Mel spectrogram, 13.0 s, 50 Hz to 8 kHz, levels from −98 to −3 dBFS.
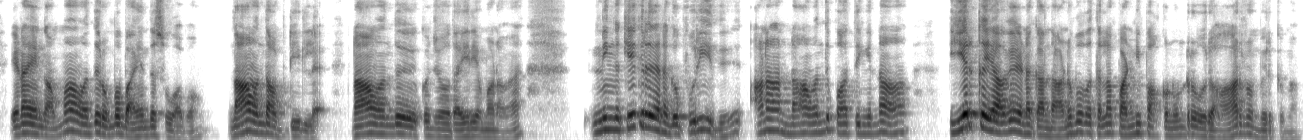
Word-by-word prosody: ஏன்னா, 155 - +2
எங்க 130 - -5
அம்மா 180 +3 -1
வந்து 145 +3 -2
ரொம்ப 135 +3 0
பயந்த 115 +4 -4
சுவாபம். 90 -3 -10 0.3
நான் - - +6
வந்து - - 0
அப்படி 115 - -12
இல்ல. - - -10 0.4
நான் 145 +2 +4
வந்து 145 +1 -1 0.2
கொஞ்சம் 110 -3 -6
தைரியமானவன். 100 -3 -7 0.8
நீங்க 205 0 +1
கேக்கறது 240 -4 +5
எனக்கு 145 -3 0
புரியுது. 175 - -5 0.3
ஆனா, 195 - 0 0.2
நான் 155 +1 -1
வந்து 160 +6 -5
பார்த்தீங்கன்னா, 150 +1 -3 0.7
இயற்கையாவே 470 - +8
எனக்கு 145 -4 0
அந்த 115 -2 -4
அனுபவத்த 150 0 -4
எல்லாம் 155 -2 -3
பண்ணி 135 +5 -3
பார்க்கணும்ன்ற, 120 0 -7
ஒரு - - -2 0.2
ஆர்வம் 140 -7 -3
இருக்கு 90 - -18
மேம். 85 +1 -27
145 Hz, 155 wpm, -23 LUFS, 115-165 Hz, 0.8 s, இயற்கையாவே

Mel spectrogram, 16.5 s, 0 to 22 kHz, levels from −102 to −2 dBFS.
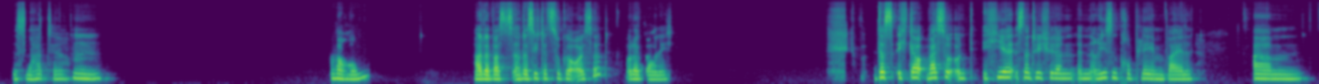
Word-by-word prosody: Das 175 0 -6
wa 165 -1 -3
hat, 180 0 -7
ja. 175 0 -7
Mhm. 185 -1 -3 2.7
Warum? 185 +5 0 1.3
Hat 170 0 +6
er 170 - +9
das 175 0 +2
hat 170 +1 -1
er 180 - +4
sich 195 +1 +2
dazu 185 0 -2
geäußert 180 - -1 0.2
oder 175 0 +2
gar 165 -2 -3
nicht? 160 +1 -7 2.4
W - - -27
das 230 0 +7
ich 205 -2 -2
glaube 210 -3 +5
weißt 220 +1 +5
du, 235 - +3
und 195 -1 -5
hier 235 +5 +3
ist - - 0
natürlich 215 -2 -2
wieder 205 -2 +1
'n 195 0 -4
'n 190 0 -3
Riesenproblem, 190 -3 -3
weil, 170 0 -1 0.7
ähm 180 -1 -1
180 Hz, 120 wpm, -23 LUFS, 175-200 Hz, 2.7 s, er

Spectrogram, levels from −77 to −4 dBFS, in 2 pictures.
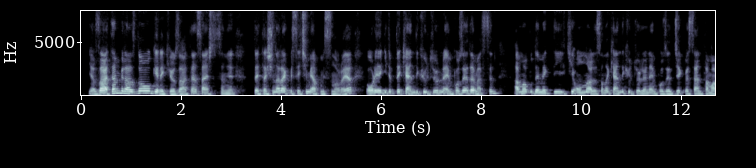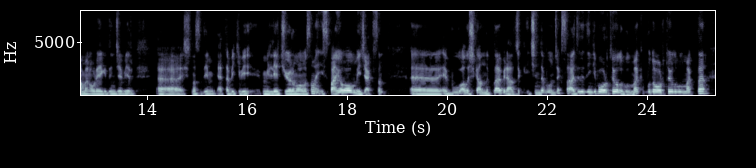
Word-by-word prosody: Ya 120 - -1
zaten 165 - +5
biraz 180 -3 +4
da 215 - +5
o 215 -2 +4
gerekiyor 125 -8 +2
zaten. 115 +8 -1
Sen 150 -3 0
ş 135 - -5
s 145 +1 -10
hani, 135 -1 -4 0.4
de 130 - +2
taşınarak 155 +3 +2
bir 150 - -4
seçim 145 +5 -1
yapmışsın 120 -4 -2
oraya. 125 +11 0 0.2
Oraya 155 +2 +4
gidip 160 +1 -4
de 165 -1 +1
kendi 150 -1 +1
kültürünü 150 0 -2
empoze 145 +1 0
edemezsin 165 - 0 0.3
ama 165 +2 +1
bu 165 0 -5
demek 165 0 +1
değil 165 -3 -2
ki 175 +3 -1
onlar 150 -1 +1
da 140 - -3
sana 150 +3 -3
kendi 150 +2 -1
kültürlerini 145 -2 -3
empoze 130 -2 -3
edecek 140 +5 -3
ve 135 - -2
sen 135 0 -2
tamamen 130 -1 -1
oraya 125 -1 0
gidince 130 +2 -3
bir, 130 -1 -3 0.5
eee, - - -1
işte, 125 - -9
nasıl 125 -3 -6
diyeyim, 130 +2 -5
ya, - - -6
tabii 120 -2 -2
ki 120 - -8
bir 120 0 -3 0.2
milliyetçi 120 +1 0
yorum 125 0 +4
olmasın 130 +4 0
ama 165 -4 -2
İspanyol 145 +5 +2
olmayacaksın. 145 -1 +2 0.5
Eee, 125 -2 +2
e, 130 -1 -2
bu 145 +2 -4
alışkanlıklar 145 +2 0
birazcık 115 +1 -3
içinde 140 +4 -3
bulunacak. 135 -10 -5
Sadece 130 - +1
dediğin 165 -1 0
gibi 175 +2 -2
orta 165 +1 +4
yolu 150 -7 +3
bulmak. 160 +12 -4
Bu 165 - -3
da - - +5
orta 165 +2 +3
yolu 175 -1 +2
bulmak 165 -1 -3
da, 195 0 +3
145 Hz, 175 wpm, -22 LUFS, 125-160 Hz, 0.5 s, zaten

